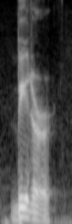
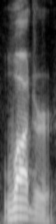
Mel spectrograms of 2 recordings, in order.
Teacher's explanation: التاء ساوند لو جت between two vowels بنقلبها بنخليها داء ساوند. يعني ما بقولش بيتر بقول bitter، ما بقولش water بقول water.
